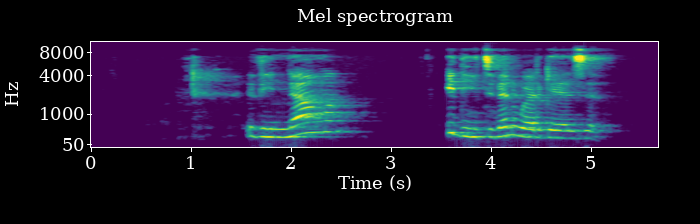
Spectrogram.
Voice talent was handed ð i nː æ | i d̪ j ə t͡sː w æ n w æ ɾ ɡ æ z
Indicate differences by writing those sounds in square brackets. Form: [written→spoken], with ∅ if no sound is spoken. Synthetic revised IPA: ð i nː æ | i d̪ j ə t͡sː [w→v] æ n w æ ɾ ɡ æ z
